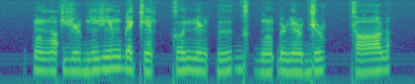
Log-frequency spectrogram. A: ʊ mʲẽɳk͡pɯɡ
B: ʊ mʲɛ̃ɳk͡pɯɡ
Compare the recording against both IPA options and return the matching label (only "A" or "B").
B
